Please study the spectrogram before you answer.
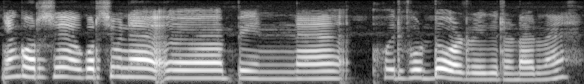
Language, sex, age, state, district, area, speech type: Malayalam, male, 45-60, Kerala, Kozhikode, urban, spontaneous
